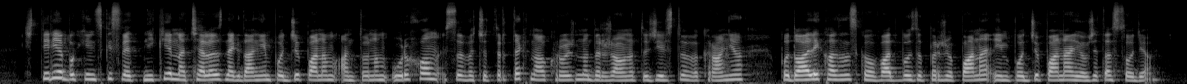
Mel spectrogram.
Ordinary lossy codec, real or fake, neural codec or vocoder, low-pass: none; fake; codec, 44.1 kHz, 7.8 kbps, DAC; 19.8 kHz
